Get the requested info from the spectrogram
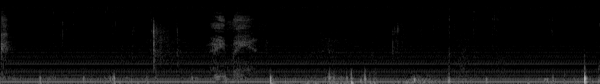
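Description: Steady electrical mains hum through the church's microphone and sound system, with a few soft knocks and one sharper thump just before the end from the handheld microphone being handled.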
